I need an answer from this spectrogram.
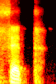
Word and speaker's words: sept: On prononce sept.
